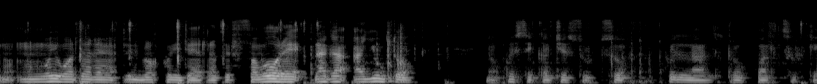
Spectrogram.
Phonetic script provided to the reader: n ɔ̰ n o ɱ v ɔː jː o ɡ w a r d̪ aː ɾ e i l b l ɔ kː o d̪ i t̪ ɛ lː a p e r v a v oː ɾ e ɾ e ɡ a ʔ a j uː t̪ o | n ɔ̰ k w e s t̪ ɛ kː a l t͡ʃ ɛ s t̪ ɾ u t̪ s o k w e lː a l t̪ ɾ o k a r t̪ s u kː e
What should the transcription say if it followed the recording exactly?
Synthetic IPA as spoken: n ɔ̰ n o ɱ v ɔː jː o ɡ w a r d̪ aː ɾ e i l b l ɔ kː o d̪ i t̪ ɛ rː a p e r f a v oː ɾ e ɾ a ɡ a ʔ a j uː t̪ o | n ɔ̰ k w e s t̪ ɛ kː a l t͡ʃ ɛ s t̪ ɾ u t̪ s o k w e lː a l t̪ ɾ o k a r t̪ s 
